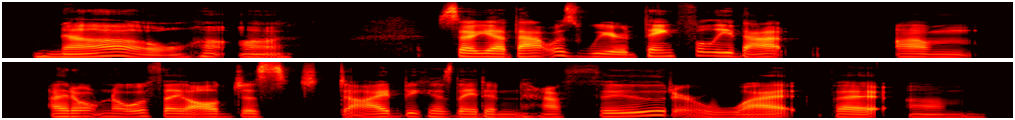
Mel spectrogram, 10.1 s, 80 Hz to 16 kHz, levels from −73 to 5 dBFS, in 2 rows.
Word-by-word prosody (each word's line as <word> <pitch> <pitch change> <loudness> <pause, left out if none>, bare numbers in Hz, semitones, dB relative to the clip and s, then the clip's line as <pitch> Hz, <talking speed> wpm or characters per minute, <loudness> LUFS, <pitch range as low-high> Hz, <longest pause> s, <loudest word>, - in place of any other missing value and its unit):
No, 145 -3 0
nuh-uh. - - -6 0.8
So, 170 - +7
yeah, 160 -2 +6
that 160 +2 +3
was 215 -6 -2
weird. 135 -5 -1
Thankfully, 180 +1 +5
that - - +3 0.5
um, 140 -5 -3 0.4
I 160 - 0
don't 165 0 -4
know 155 -1 -5
if 175 - -8
they 155 0 0
all 150 - +1
just 115 - +2
died 155 +2 0
because 160 -3 -5
they 145 -1 0
didn't 140 0 -9
have 140 -2 -5
food 185 +10 -7
or - - -5
what, 130 -1 0 0.2
but, - - +1
um, 130 -1 -15
155 Hz, 160 wpm, -27 LUFS, 140-165 Hz, 0.8 s, So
